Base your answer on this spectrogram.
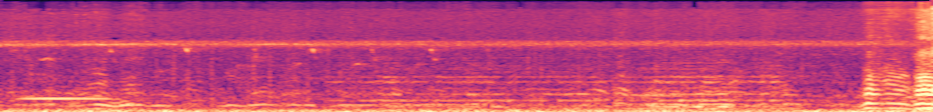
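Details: Low buzzing of bees that wavers gently in pitch, with several overlapping hums. At the very end, a loud, close buzz sweeps in. A faint steady high whine sits in the background.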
